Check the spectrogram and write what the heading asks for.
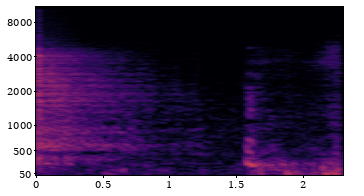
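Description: A single sharp click, then a short pause with fading room tone, and a voice saying one word near the end.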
